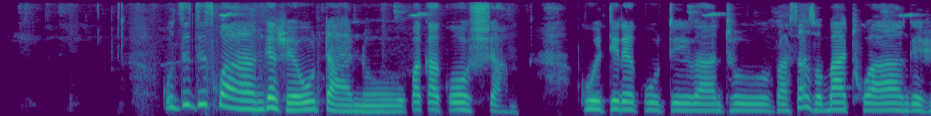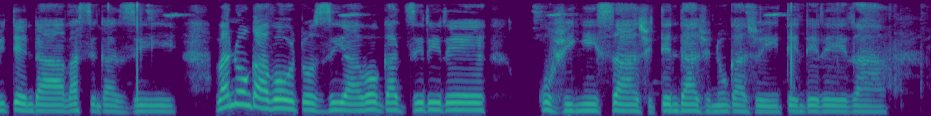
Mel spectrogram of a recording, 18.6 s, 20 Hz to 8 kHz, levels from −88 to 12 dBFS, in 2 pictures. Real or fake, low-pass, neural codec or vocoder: real; 7.2 kHz; none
